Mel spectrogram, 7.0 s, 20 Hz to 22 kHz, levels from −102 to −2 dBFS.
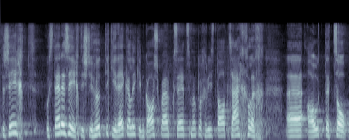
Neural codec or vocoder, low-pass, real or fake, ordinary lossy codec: none; none; real; none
